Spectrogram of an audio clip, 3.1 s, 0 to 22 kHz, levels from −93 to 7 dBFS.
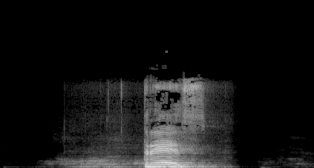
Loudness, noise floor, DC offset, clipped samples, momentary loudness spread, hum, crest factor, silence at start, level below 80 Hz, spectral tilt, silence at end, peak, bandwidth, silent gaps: -13 LUFS; -71 dBFS; under 0.1%; under 0.1%; 18 LU; none; 18 dB; 1.45 s; -64 dBFS; -3 dB/octave; 1.1 s; -2 dBFS; 12.5 kHz; none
